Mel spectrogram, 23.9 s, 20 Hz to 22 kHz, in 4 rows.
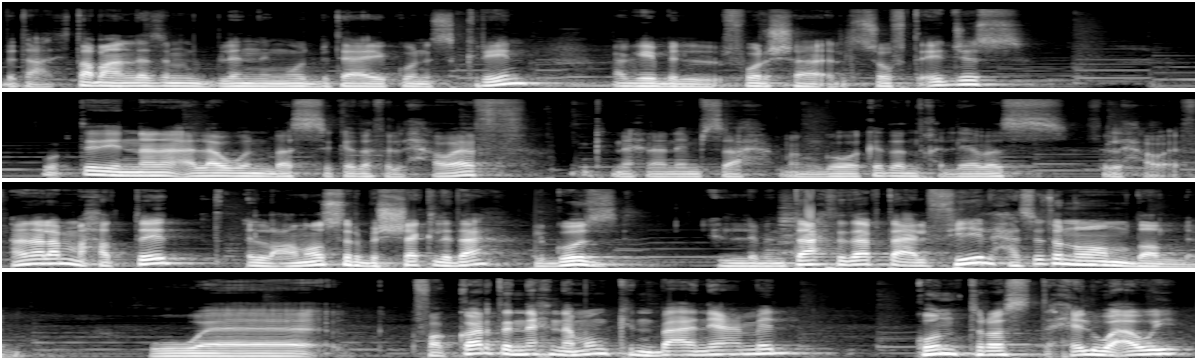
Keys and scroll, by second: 8.7 x, 11.5 z, 13.4-15.0 typing, 18.6 space, 19.5 z, 21.1 z, 23.2 space.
